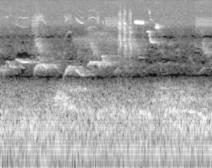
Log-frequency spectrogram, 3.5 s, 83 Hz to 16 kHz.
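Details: A common blackbird in a garden in Norden, East Frisia, northwest Germany, in April 2021 sings soft, fluty warbled phrases ending in a few thin, high twittering notes, over a steady low background rumble.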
